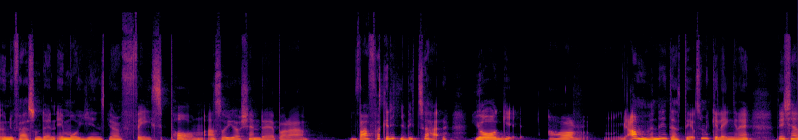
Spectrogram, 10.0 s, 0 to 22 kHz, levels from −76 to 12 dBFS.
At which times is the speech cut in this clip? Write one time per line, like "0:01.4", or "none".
0:01.3
0:04.7
0:08.7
